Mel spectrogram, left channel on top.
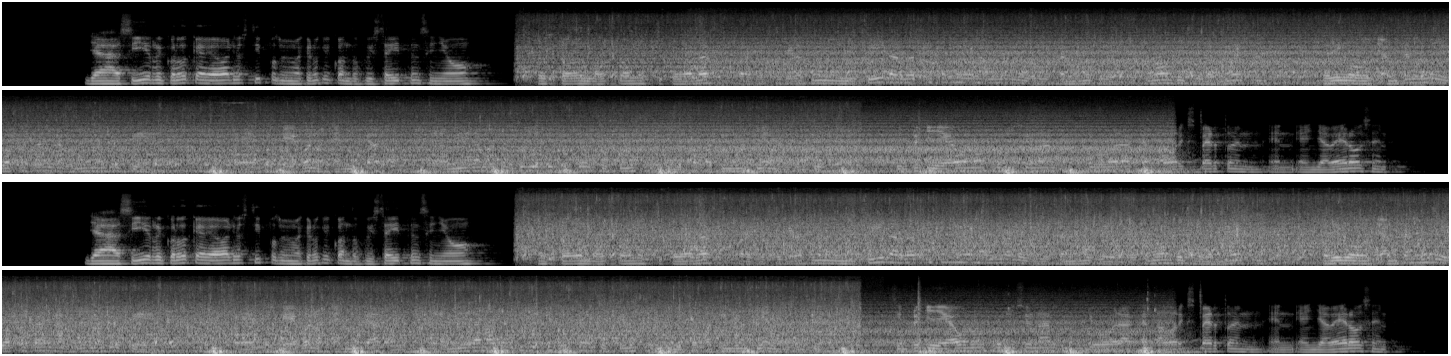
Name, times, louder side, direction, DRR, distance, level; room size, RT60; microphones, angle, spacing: voice 1, 0.8-4.8 5.3-12.7 13.2-16.1 16.8-22.8 23.4-28.3, equal, 15° right, 1.1 m, -29 dB
sound 1, 5.1-23.3, right 4 dB, 45° right, 1.4 m, -26 dB
sound 2, 6.8-26.2, left 4 dB, 25° left, 1.0 m, -29 dB
sound 3, 16.0-26.5, right 3 dB, 70° right, 1.1 m, -27 dB
29.0 x 17.5 x 9.6 m
head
